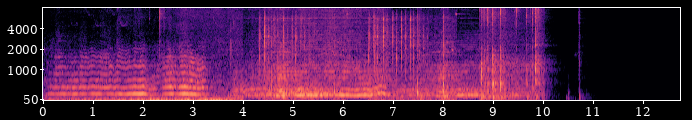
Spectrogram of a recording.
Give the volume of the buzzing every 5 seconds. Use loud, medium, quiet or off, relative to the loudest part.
loud, loud, off.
